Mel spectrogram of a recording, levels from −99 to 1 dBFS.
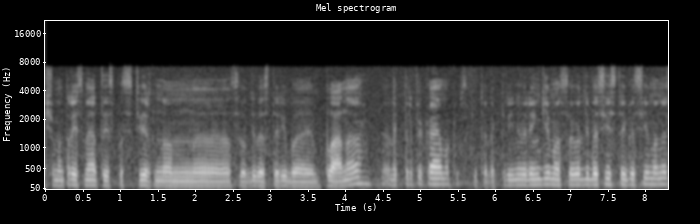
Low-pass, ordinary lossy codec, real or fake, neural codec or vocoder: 7.2 kHz; Opus, 64 kbps; real; none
